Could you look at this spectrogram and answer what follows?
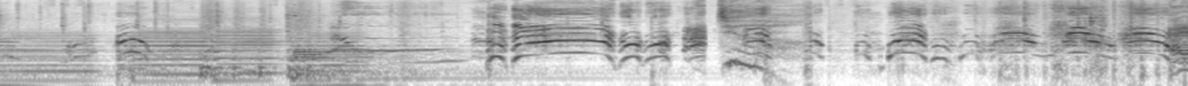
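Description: A cartoon caveman tribe chief practices yelling, loud strained shouts and wavering cries that rise and fall in bursts, mixed with other excited cartoon voices.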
